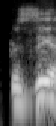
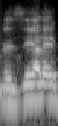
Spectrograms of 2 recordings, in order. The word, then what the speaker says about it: Brazile: me as dr doom a lot of people have a problem pronouncing brazil they call it brazilian brazilian but dr doom has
